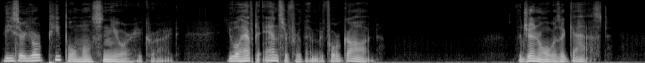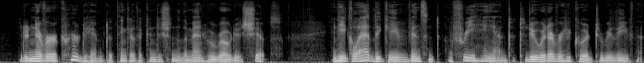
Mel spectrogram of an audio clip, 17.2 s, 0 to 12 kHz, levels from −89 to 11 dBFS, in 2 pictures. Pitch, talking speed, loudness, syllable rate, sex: 110 Hz, 190 wpm, -19 LUFS, 5.8 syllables/s, male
